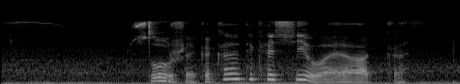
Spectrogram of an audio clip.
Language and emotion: Russian, positive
